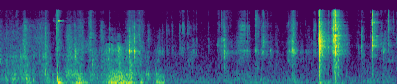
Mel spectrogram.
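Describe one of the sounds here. A hand punch clicks and crunches through paper.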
